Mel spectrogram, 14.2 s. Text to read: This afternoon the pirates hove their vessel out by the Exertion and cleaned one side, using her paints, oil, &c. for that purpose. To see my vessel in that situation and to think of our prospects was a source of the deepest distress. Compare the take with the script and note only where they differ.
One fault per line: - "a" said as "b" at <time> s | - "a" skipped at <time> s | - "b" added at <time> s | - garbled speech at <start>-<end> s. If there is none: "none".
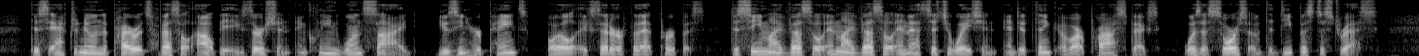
- "hove their" skipped at 1.5 s
- "by" skipped at 2.2 s
- "my vessel in" added at 8.3 s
